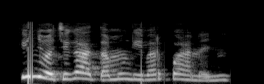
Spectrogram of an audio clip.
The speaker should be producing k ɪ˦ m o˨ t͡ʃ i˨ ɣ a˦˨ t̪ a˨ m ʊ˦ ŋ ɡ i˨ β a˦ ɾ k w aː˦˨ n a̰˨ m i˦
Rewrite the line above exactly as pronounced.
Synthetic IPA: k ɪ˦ ɲ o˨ t͡ʃ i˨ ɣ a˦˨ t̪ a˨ m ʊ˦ ŋ ɡ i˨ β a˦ ɾ k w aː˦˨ n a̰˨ ɲ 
